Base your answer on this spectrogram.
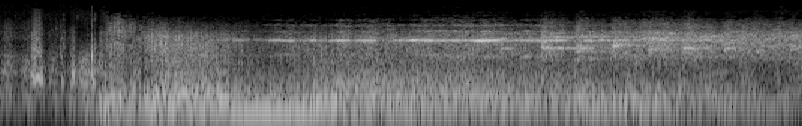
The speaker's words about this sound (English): Again, an amazing cut to a beautiful mm-hmm. shot of Peter O'Toole holding up the plunger on a, you know, explosive device and blowing up that train.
